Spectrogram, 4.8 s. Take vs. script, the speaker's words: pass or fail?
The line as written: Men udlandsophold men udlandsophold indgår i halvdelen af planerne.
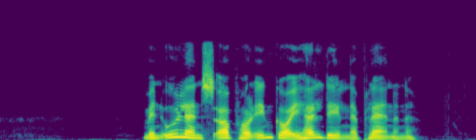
fail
